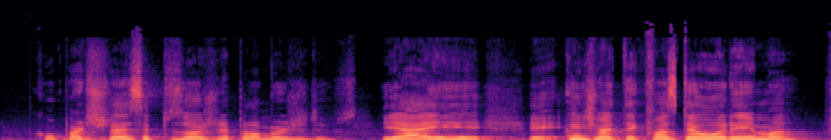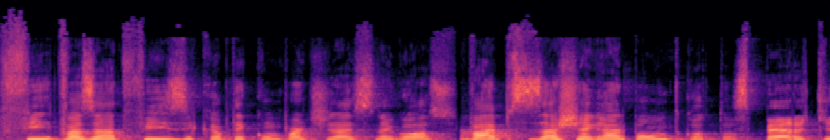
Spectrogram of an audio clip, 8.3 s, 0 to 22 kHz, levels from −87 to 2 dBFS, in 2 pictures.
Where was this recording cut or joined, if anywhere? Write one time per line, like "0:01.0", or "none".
0:02.8
0:03.4
0:04.8
0:05.3
0:06.5
0:07.3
